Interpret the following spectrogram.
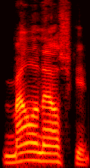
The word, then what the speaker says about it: Malinowski: We're going to have a fun conversation today with a gentleman named Malinowski. Did I pronounce that right?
